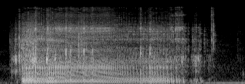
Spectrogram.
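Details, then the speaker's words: Yard Machine string trimmer, about three years old, running rough this spring, after a new spark plug: a pull brings a brief buzzing rev that dies within two seconds; carburetor suspected and then replaced. "Still not running. So, I would say at this point since we change the swipe pad and it doesn't want to run, I would say that it's carburetor."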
